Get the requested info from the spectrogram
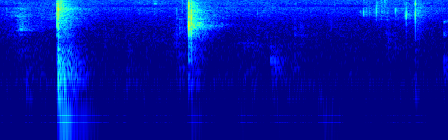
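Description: Two short, faint clicks about two-thirds of a second apart, otherwise near silence.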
